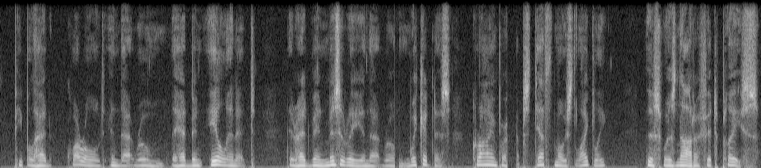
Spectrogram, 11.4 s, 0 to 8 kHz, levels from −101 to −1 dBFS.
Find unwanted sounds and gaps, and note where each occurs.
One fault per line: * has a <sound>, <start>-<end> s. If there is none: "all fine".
* has a dropout, 5.9-6.0 s
* has a dropout, 7.6-7.7 s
